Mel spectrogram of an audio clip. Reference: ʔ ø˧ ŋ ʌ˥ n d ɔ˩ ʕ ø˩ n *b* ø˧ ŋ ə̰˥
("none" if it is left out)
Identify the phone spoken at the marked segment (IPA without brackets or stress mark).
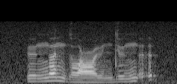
d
